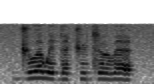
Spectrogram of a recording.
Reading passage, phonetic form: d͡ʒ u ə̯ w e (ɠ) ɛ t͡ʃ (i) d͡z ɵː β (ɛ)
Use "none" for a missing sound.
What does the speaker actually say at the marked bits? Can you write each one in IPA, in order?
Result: ɡ, y, ɛ

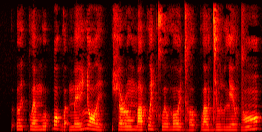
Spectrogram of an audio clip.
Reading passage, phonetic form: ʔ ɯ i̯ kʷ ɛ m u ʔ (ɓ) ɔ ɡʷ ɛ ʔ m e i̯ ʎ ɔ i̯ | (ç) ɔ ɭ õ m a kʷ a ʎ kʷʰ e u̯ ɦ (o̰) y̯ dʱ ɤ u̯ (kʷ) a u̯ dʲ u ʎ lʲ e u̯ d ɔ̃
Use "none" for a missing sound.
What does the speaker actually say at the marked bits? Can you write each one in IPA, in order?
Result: ɓ, ç, o, kʷ

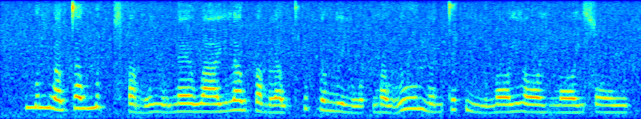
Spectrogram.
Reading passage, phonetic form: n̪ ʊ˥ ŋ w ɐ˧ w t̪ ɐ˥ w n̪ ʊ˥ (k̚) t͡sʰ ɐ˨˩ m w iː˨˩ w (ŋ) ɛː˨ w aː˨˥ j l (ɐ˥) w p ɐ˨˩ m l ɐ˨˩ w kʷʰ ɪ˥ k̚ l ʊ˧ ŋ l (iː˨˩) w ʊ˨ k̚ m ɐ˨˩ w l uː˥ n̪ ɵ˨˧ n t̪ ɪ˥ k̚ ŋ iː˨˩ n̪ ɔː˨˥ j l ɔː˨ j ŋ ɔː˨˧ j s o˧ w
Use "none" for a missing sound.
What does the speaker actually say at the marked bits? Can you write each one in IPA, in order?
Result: k̚, ŋ, ɐ˧, iː˨˩

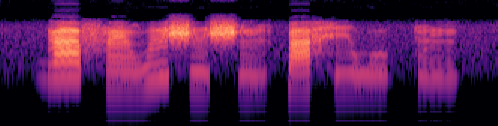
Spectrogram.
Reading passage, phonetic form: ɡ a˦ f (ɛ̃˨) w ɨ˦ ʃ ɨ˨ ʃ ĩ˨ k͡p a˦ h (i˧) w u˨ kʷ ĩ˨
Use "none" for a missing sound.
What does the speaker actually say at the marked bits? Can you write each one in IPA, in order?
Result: ɛ̃˨, i˧

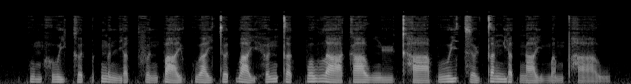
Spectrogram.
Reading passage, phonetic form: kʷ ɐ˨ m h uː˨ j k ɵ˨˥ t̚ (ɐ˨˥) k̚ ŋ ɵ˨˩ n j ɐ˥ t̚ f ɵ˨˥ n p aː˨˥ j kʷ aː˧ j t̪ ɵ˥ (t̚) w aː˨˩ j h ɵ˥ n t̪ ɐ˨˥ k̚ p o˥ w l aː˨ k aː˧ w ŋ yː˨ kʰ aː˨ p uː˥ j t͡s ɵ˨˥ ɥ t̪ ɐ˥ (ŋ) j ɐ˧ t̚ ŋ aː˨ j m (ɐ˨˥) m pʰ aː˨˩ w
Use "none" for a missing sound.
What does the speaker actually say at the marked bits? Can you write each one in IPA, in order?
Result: ɐ˨˥, t̚, ŋ, ɐ˨˥

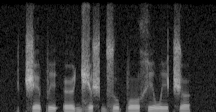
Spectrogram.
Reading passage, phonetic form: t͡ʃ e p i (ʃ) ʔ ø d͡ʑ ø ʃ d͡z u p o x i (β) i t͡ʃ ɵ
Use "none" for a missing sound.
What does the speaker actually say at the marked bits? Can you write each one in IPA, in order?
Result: none, w

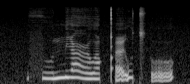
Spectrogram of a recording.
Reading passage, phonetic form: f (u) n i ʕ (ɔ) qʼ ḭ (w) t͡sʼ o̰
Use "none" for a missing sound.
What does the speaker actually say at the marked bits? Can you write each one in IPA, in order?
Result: u, o, w

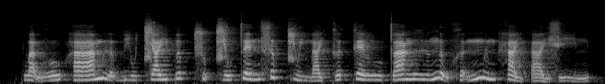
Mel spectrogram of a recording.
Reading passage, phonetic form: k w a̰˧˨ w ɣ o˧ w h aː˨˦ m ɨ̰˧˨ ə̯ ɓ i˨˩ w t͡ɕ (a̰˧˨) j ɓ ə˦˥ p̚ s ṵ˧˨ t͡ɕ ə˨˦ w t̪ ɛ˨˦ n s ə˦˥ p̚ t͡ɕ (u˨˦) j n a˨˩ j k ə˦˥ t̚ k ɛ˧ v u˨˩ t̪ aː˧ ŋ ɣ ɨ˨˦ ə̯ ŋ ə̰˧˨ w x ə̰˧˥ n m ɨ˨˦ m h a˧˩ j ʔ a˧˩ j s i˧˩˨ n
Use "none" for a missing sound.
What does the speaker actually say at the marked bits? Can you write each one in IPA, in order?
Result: a˧, u˨˩

